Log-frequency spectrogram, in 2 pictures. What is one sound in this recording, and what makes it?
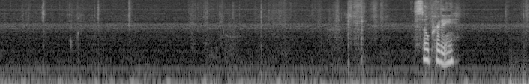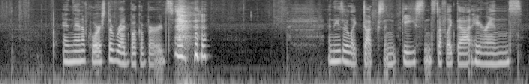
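Paper pages rustle and flutter as they are flipped.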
